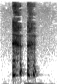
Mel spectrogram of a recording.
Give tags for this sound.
enfermo; tos; toser

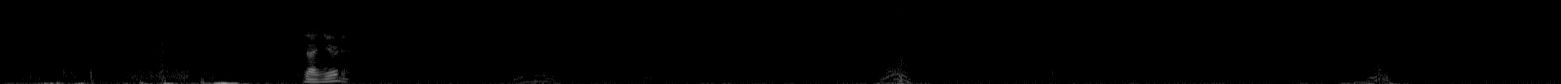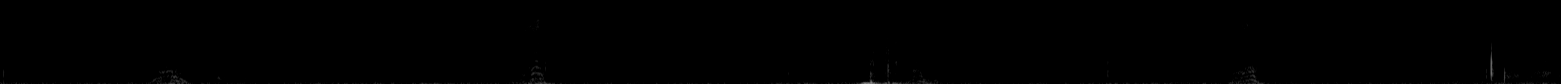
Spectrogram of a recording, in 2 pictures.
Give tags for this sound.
foley; nylon; string

